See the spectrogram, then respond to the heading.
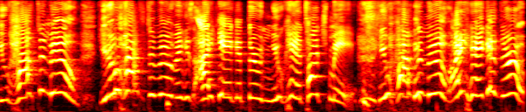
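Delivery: put-on shrieking, very high pitch, insistent. Retelling being cornered in a line by a girl, reenacting screaming at her. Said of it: "And I'm screaming at her".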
